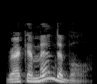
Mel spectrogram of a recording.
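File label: "recommendable", British English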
